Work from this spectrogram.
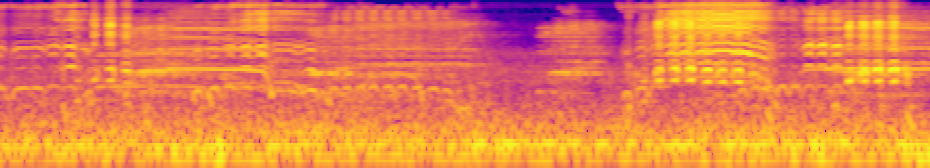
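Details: Registered Pygmy goats on a farm in Knoxville, Tennessee, USA, several voices bleating in overlapping, wavering, nasal cries, some long and drawn out, others short and quavering, with a brief lull midway before louder bleating resumes.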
